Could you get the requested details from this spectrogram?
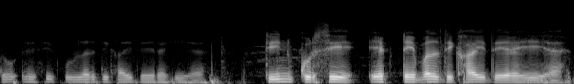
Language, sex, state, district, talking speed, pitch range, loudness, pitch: Hindi, male, Jharkhand, Ranchi, 145 wpm, 100-115 Hz, -18 LUFS, 110 Hz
